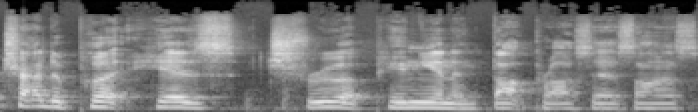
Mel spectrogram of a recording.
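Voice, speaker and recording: This is a man with a West Texas accent. His pitch is fairly high. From West Texas (San Angelo). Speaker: sheep rancher. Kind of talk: casual interview.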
